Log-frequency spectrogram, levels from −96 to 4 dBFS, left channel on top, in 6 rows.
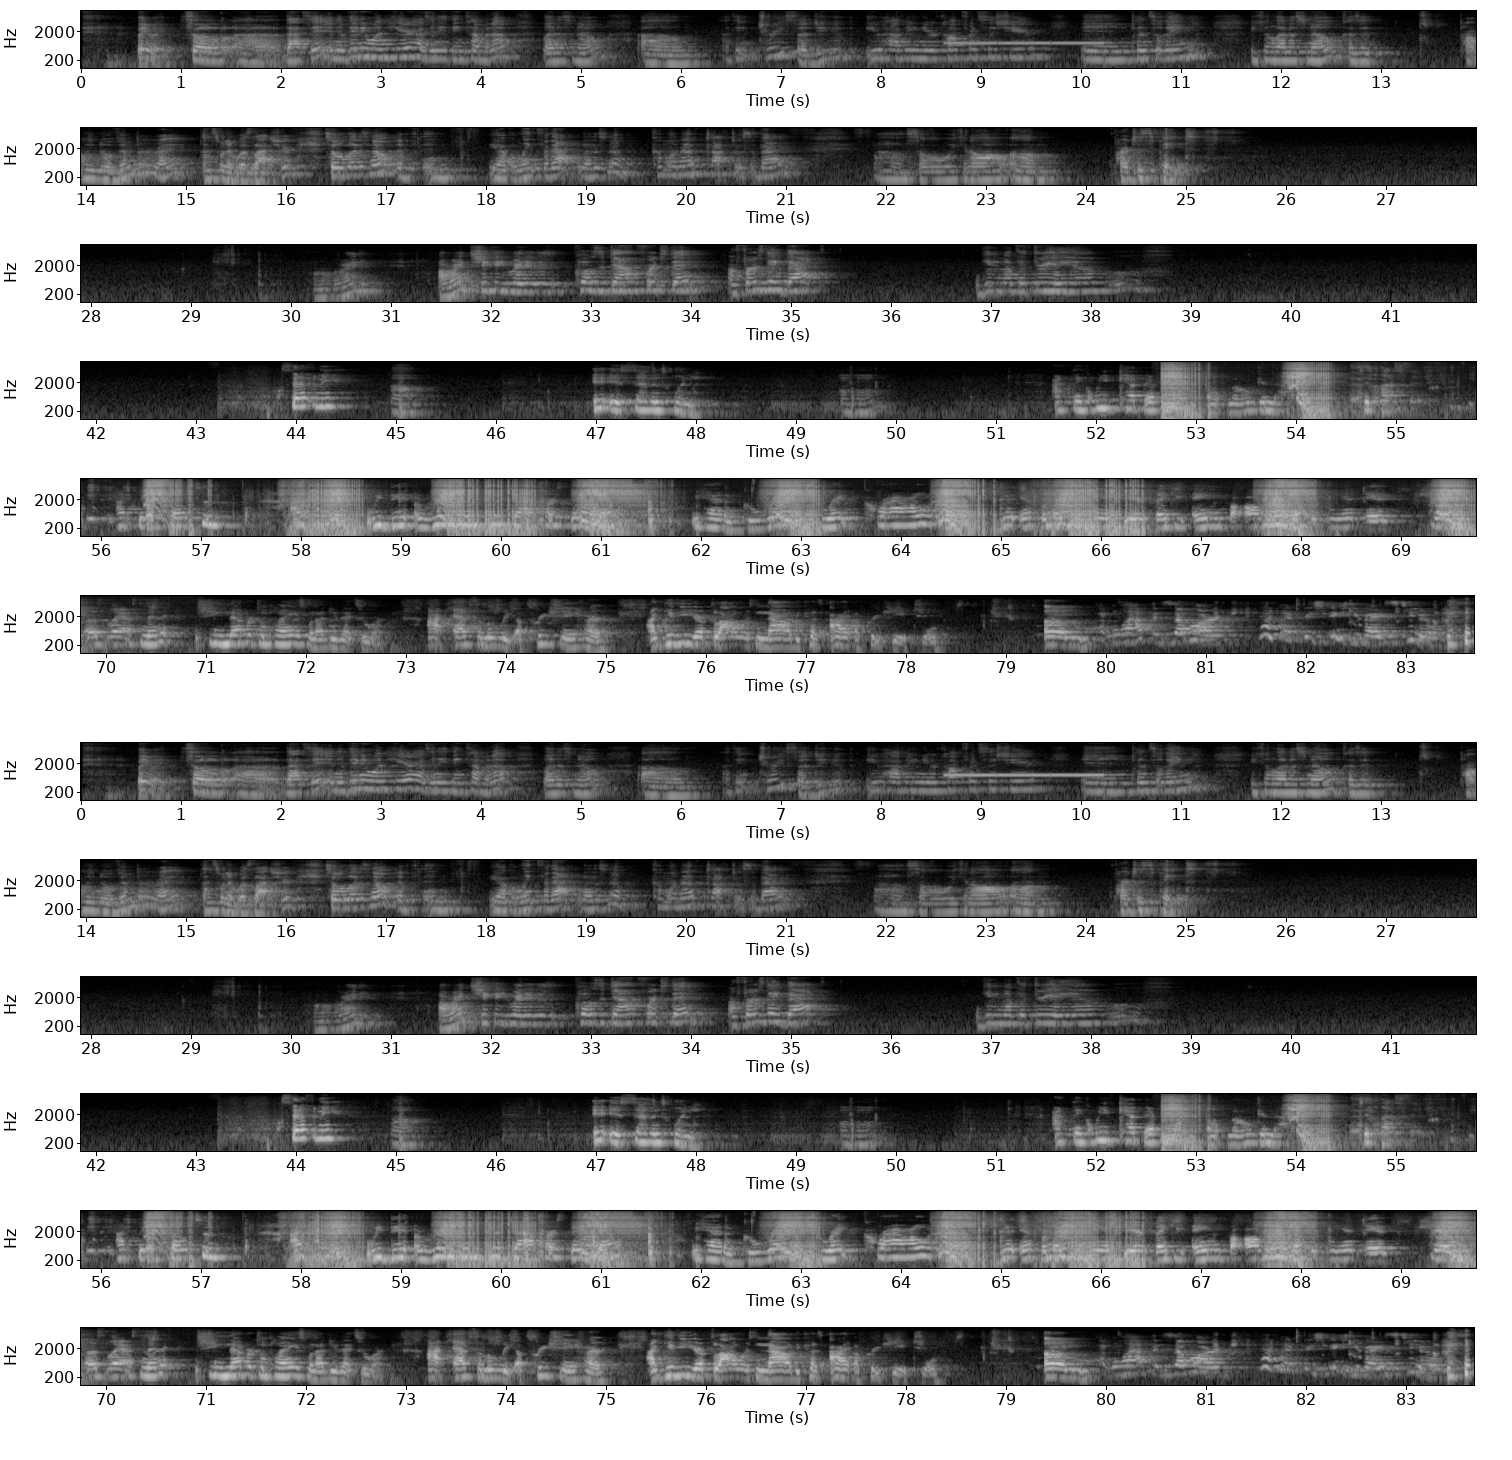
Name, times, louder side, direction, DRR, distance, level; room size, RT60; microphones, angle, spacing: voice 1, 0.0-6.1 6.4-9.6 10.0-12.9 13.4-13.5 13.8-17.7 18.0-19.4 19.7-21.6 21.9-23.6 24.2-25.3 29.2-29.4 30.2-30.8 31.5-34.1 34.4-35.2 36.8-38.7 44.9-45.2 47.7-47.8 49.4-49.9 54.5-55.3 55.5-56.3 57.9-58.1, right 1 dB, 40° left, 0 dB, 3.0 m, -43 dB
sound 1, 8.6-10.2, right 7 dB, 90° right, 0.5 m, -39 dB
voice 2, 43.3-44.4 47.0-48.1 51.6-53.9 54.7-55.0 56.2-57.3 57.6-68.9 69.2-78.3 78.8-79.1 79.4-79.9 83.4-83.6, right 3 dB, 30° right, 2 dB, 0.6 m, -32 dB
sound 2, 52.6-53.2 53.9-54.4 56.4-57.1 57.8-58.6 59.3-60.4 60.7-61.7 62.5-63.2 64.3-65.0 65.3-66.4 67.5-68.4 69.3-70.0, left 3 dB, 20° left, 0.4 m, -27 dB
voice 3, 79.9-81.2 81.5-83.3, equal, 55° left, -1 dB, 5.1 m, -37 dB
24.0 x 13.0 x 2.5 m, 0.76 s
head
